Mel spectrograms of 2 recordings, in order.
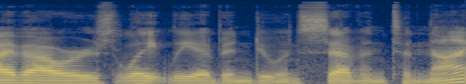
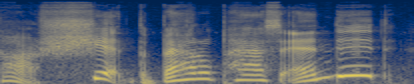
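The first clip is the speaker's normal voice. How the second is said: shocked disbelief; 12 semitones higher than usual. Retold or imitated. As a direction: squeal it in disbelief. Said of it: "I was like".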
